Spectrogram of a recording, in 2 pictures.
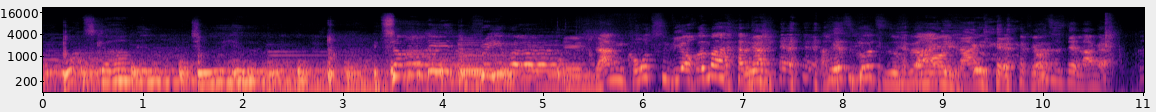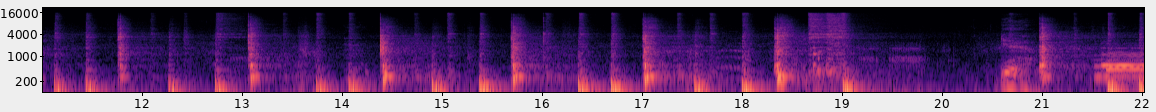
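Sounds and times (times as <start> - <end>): pitched music: 0.0 - 5.5, 21.0 - 22.0
drum beat with kicks and snare: 10.6 - 19.3, 20.9 - 22.0.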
